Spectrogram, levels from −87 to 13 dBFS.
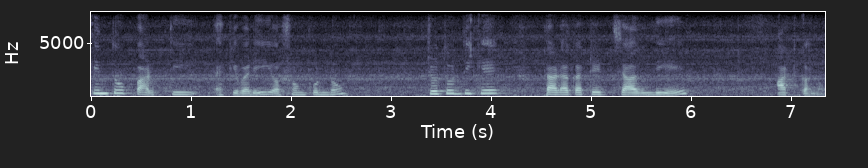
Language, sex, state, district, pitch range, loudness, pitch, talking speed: Bengali, female, West Bengal, Jhargram, 180-275 Hz, -19 LUFS, 195 Hz, 100 wpm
